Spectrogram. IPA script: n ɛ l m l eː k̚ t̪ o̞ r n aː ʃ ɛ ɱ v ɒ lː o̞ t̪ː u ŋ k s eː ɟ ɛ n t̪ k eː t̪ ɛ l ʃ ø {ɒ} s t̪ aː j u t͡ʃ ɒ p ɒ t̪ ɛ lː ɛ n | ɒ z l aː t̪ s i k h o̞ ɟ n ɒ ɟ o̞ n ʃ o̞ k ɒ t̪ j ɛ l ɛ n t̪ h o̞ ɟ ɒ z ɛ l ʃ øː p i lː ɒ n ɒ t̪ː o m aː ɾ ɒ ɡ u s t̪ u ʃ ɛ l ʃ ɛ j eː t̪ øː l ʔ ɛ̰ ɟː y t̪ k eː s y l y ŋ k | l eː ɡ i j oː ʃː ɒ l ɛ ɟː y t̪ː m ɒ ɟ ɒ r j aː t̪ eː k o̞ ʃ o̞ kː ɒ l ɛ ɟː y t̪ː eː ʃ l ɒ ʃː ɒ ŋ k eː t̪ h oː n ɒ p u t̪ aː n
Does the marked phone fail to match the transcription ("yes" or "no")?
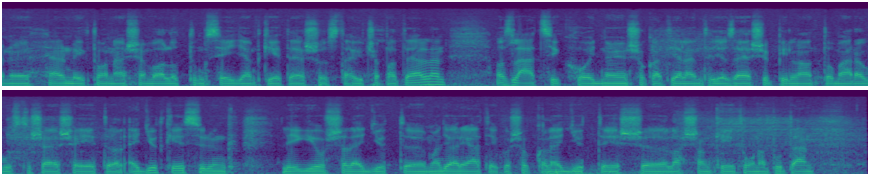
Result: yes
